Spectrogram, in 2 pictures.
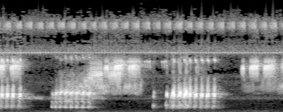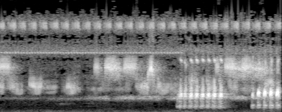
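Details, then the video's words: Bali jungle frogs calling together: pulsed, bleat-like croaks alternate with stretches of softer higher chirps from more distant frogs, all over a steady high-pitched background drone. "Frog Mantras - Relaxing Sounds Of Bali"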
